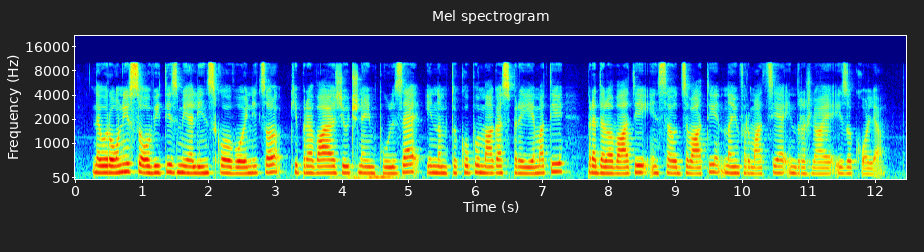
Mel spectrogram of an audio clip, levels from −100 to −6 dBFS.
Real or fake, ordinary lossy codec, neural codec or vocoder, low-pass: real; MP3, 96 kbps; none; 9.9 kHz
